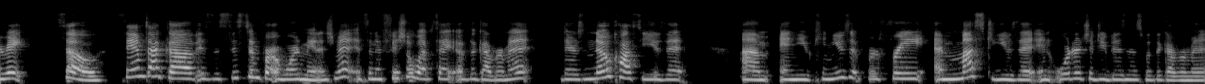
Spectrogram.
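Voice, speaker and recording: A woman speaks at a moderate pace in a high voice, her pitch swinging very widely. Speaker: brownfields technical assistance presenter. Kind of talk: webinar presentation. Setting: video call webinar.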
